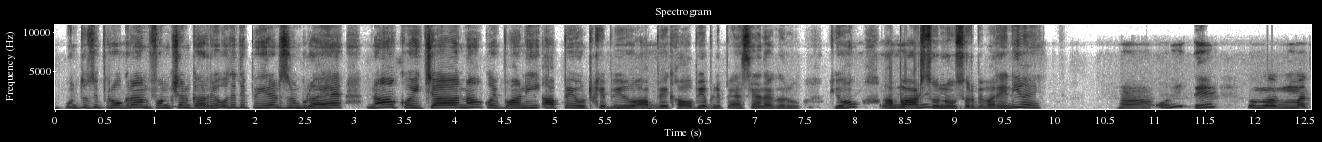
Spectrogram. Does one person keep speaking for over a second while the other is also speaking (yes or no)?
no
